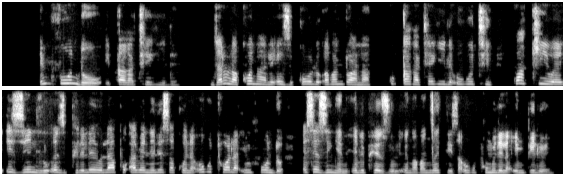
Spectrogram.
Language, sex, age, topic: North Ndebele, female, 36-49, education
